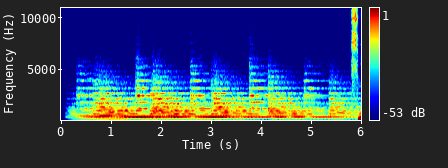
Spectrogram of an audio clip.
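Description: Bells ringing: a series of about eight struck bell tones, each one ringing on into the next, over a steady low hum. The sound fades in over the first second.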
